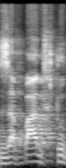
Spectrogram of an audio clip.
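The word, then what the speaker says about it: Zapad: But actual word जो है वो जापात था।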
